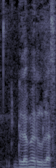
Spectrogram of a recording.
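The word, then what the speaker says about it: glomerulus: है अफरेंट आर्टल देखो जाएगा ग्लोम लस में ग्लोमर अस में ग्लोम लस बोलते हैं इसको स्पेलिंग है इसकी जी एल ओ एम ई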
